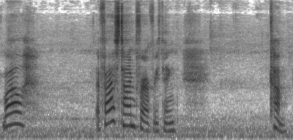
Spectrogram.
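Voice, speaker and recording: Woman playing a slow, gentle Victorian good Samaritan. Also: fairly high pitch, sing-song, slight background noise. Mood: kind, earnest. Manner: gentle, earnest, proper. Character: kind, pious working woman of Victorian London. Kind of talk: audio drama acting.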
